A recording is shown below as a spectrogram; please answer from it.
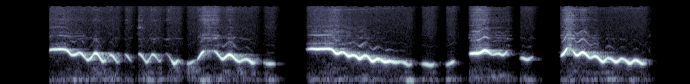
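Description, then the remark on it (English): A person whistles a trilling, bird-like call in several warbling phrases that slide downward, loud, with short pauses between them and no talking. “But here's my bird whistle.”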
